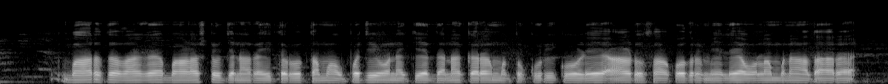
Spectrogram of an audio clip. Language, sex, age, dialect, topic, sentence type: Kannada, male, 60-100, Dharwad Kannada, agriculture, statement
